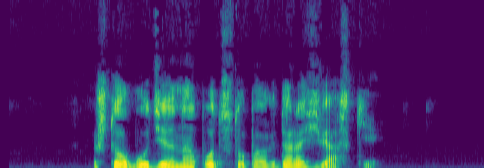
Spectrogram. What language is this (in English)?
Belarusian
